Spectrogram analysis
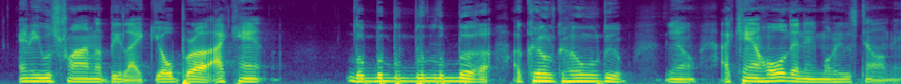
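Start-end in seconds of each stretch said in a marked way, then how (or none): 1.5-8.4 put-on mouthful-of-water speech, much slower. Acting out what his penis was telling him, mimicking talking with water in mouth. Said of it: "when you got water in your mouth, and you're trying to talk".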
